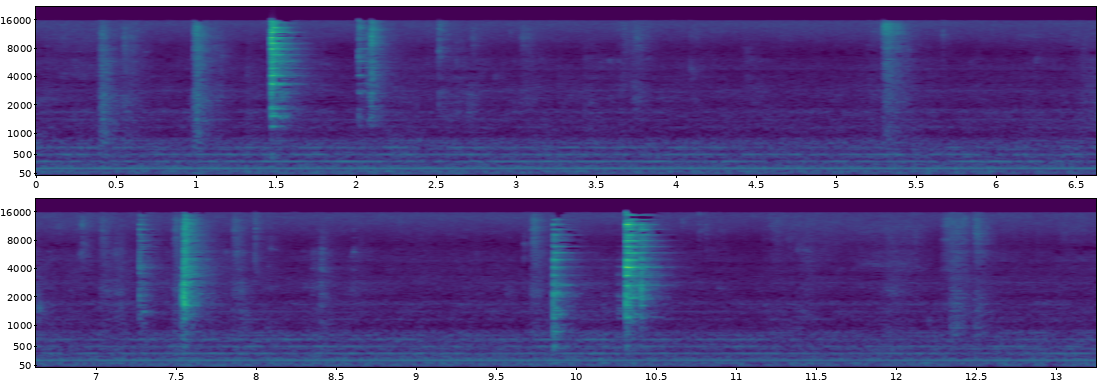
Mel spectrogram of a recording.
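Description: Metal fork clinking and scraping against a plate a few separate times, the sharpest clinks about a second and a half in, at about seven and a half seconds, and twice near ten seconds. A steady low hum runs underneath.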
